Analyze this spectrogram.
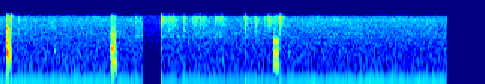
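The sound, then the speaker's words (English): Typing on a computer keyboard while editing text: a few scattered, faint key clicks over a low, steady hiss. “Oh, did I type the wrong conference? Now I got to edit that shit.”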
